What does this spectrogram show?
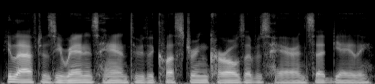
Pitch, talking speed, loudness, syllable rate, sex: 90 Hz, 270 wpm, -20 LUFS, 5.8 syllables/s, male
